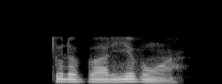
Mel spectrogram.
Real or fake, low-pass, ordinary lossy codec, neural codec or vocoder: real; 3.6 kHz; AAC, 16 kbps; none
